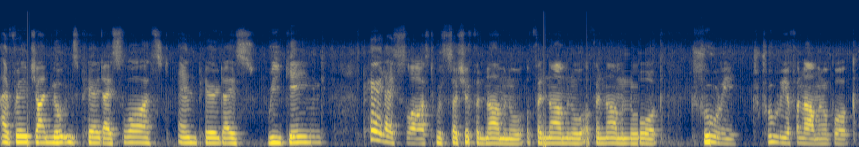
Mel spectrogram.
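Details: Male streamer with a self-reported speech impediment that makes him stutter and trip over his words; stuttering with phrase and word repetitions.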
